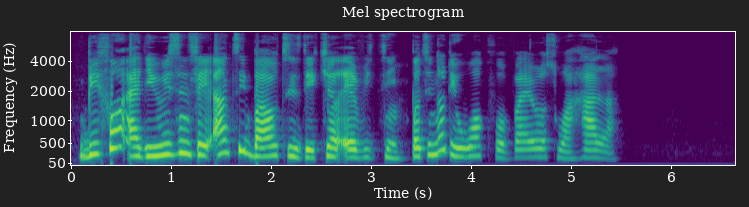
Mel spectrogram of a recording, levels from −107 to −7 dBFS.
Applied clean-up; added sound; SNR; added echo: none; none; none; none.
